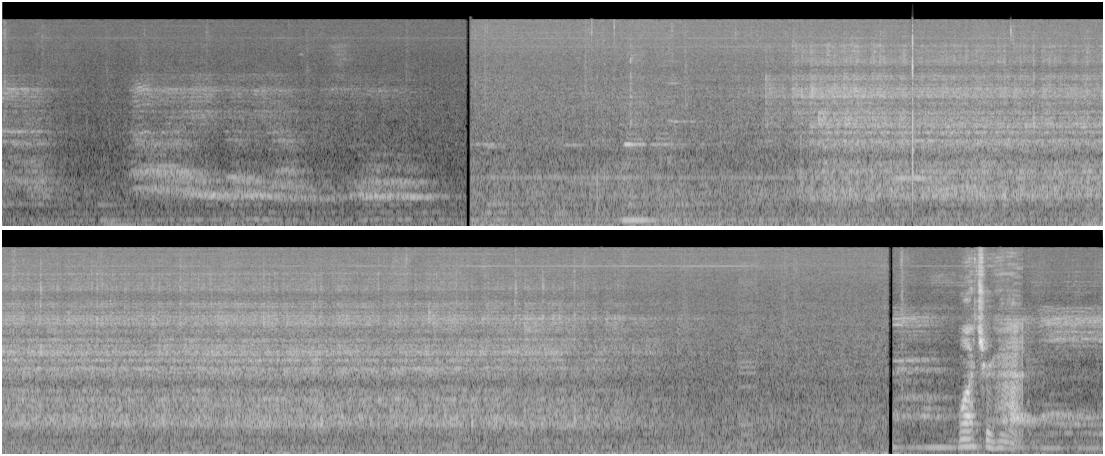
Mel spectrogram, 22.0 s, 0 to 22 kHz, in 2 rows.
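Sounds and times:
low hum: 3.3 - 22.0.

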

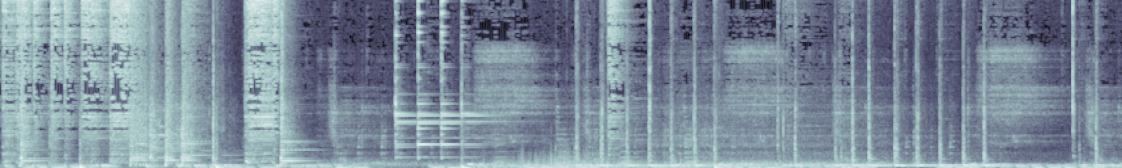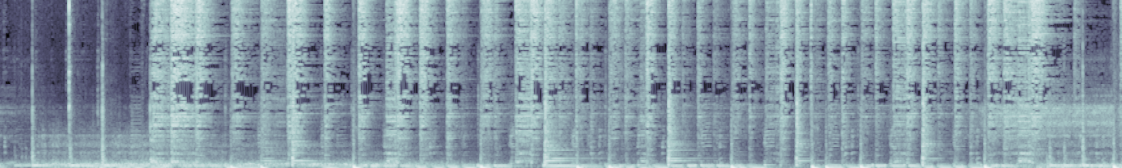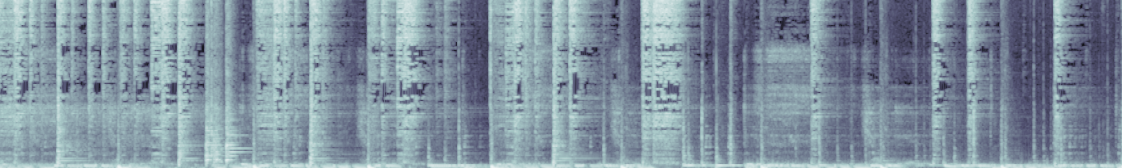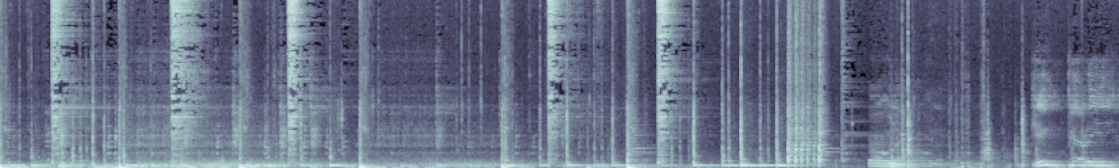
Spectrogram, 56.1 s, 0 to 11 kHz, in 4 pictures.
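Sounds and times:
deep steady bass line: 0.0 - 50.3
drum kit playing: 0.0 - 55.8.

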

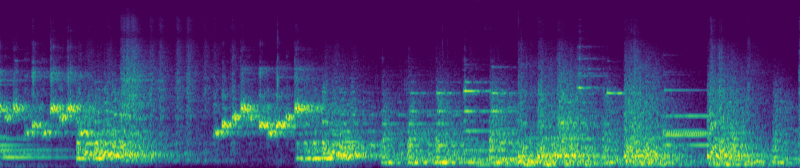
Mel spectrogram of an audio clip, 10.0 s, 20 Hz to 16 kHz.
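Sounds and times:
percussion ensemble with marimbas: 0.0 - 10.0.

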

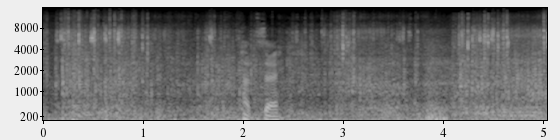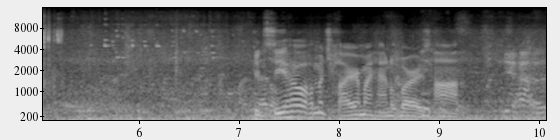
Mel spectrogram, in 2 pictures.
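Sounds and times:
bike tyre rumble on dirt: 0.0 - 7.4
bike rattling: 0.0 - 10.0
low mechanical hum: 0.0 - 10.0.

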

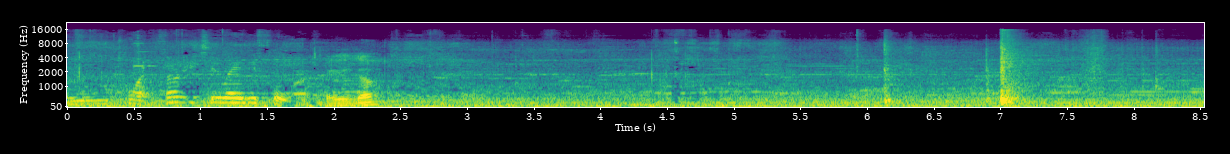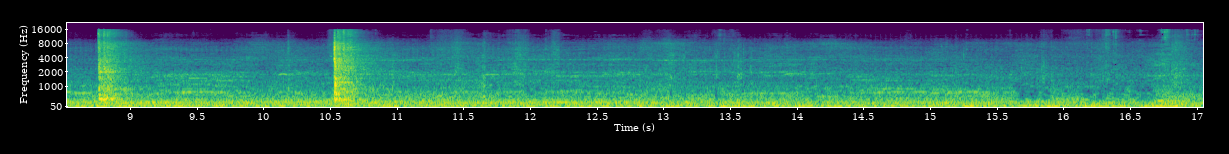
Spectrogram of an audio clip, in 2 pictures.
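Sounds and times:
faint music: 0.0 - 17.0
steady low hum: 0.0 - 17.0.

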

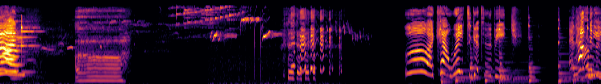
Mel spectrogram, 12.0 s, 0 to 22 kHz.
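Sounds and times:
high chirps and twitters: 0.0 - 1.0.

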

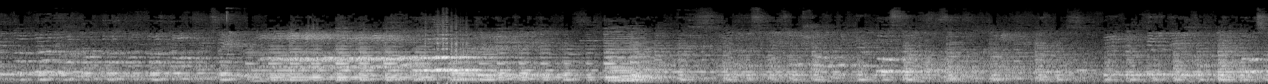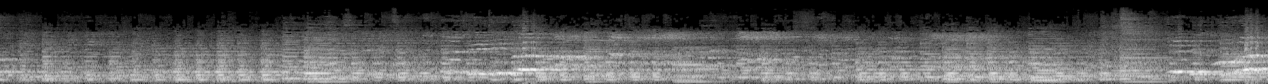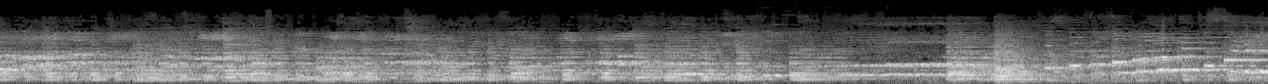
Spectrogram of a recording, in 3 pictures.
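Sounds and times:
woman singing operatically: 0.0 - 5.8, 7.1 - 14.2, 15.9 - 23.0, 24.3 - 38.0
piano accompaniment: 0.0 - 38.0.

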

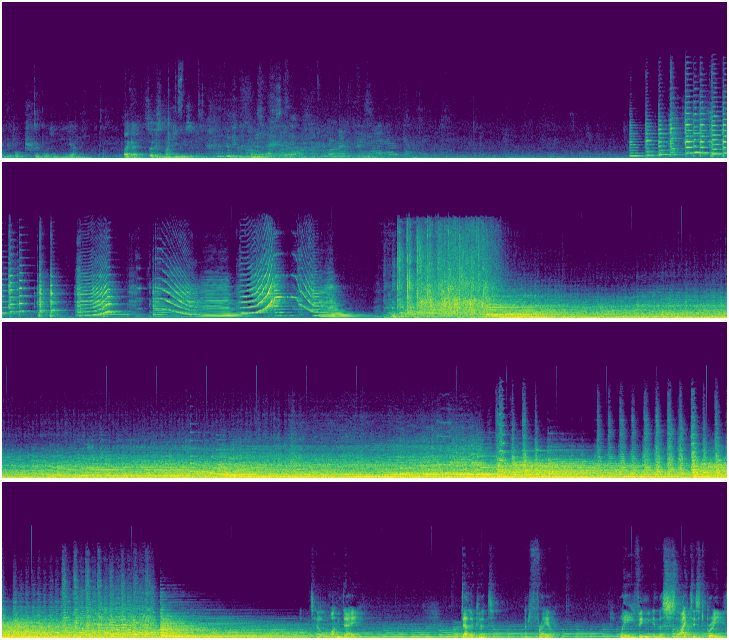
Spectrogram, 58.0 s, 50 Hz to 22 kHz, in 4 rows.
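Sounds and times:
string quintet playing: 12.5 - 22.1, 23.4 - 58.0.

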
